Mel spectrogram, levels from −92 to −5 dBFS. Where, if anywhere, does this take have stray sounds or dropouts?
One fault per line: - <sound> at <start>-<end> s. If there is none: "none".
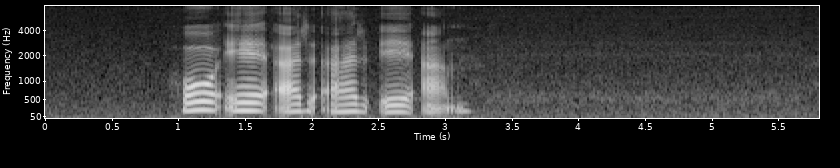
none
